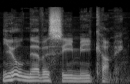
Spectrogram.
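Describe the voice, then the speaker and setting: A man's voice: mid-range voice, unhurried, natural voice. A man voicing an earnest, quirky, nerdy superhero scientist in polite video game fight banter. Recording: faintly noisy game audio.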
